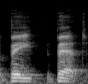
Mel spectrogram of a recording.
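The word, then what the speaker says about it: ב: Now, the Bet, I'm going to do differently. So I'm going to go ba if it has the dot and va if it doesn't.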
